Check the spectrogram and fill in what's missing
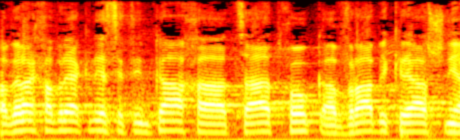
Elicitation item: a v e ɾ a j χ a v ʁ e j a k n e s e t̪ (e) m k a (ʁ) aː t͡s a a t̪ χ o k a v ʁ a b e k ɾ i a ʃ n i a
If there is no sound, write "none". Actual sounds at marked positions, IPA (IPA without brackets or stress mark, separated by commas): i, χ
